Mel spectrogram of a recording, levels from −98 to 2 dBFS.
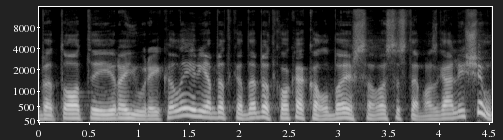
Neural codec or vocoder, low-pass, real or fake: none; 14.4 kHz; real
